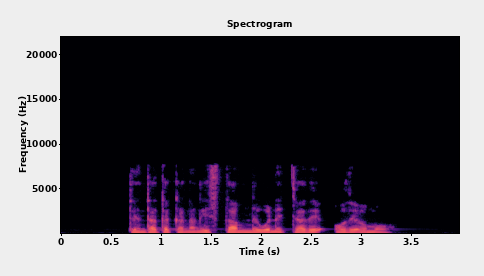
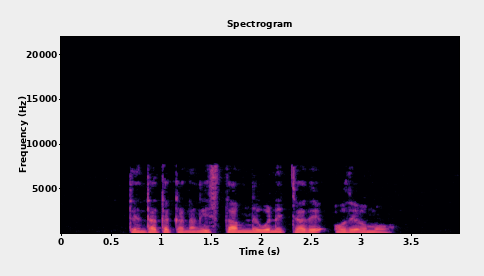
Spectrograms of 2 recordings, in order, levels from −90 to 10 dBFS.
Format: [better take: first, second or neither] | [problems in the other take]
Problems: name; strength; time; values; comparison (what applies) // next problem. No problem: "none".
second | noise reduction (neural mask model DeepFilterNet 3)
